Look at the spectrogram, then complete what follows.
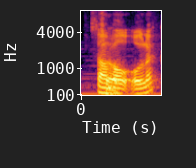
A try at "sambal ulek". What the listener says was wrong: Yeah, so you actually pronounce the O and E together as U. So it's U. It's like a U. Ulek.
